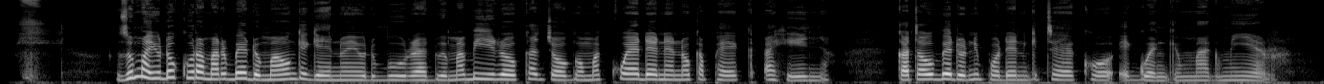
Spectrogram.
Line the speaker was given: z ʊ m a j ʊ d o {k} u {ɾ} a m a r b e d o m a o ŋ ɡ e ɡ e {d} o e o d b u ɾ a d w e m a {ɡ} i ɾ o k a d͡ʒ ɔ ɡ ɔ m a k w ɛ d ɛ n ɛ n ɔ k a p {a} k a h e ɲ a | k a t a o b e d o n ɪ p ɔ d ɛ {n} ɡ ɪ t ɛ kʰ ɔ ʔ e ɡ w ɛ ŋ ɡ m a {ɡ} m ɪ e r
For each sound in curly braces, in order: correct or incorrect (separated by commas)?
correct, correct, incorrect, incorrect, incorrect, correct, correct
